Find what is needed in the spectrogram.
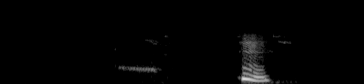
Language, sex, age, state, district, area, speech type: Santali, female, 18-30, West Bengal, Jhargram, rural, conversation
